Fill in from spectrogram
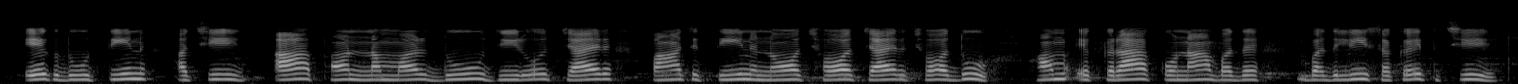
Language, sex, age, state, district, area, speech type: Maithili, female, 30-45, Bihar, Madhubani, rural, read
